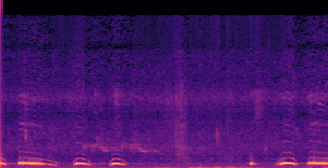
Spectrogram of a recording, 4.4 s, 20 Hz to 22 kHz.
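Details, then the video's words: Spotted dove singing the two-kuk, ku-ang style of song: mellow arched coos near the same pitch, short notes then longer drawn ones, repeated phrases about every half second, with low rumbling background noise. "นกเขาใหญ่ 2 กุก คูอ่าง เสียงต่อชัดๆ"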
